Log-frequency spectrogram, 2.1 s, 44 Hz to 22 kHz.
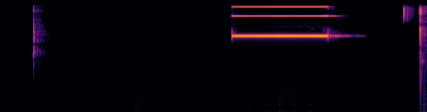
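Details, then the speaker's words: Completion beep of an ear thermometer placed in the ear canal by the user: a single high-pitched half-second electronic beep. The reading shown was 36.6 °C. "piepst wieder und schon kann ich nämlich das thermometer hier raus nehmen und die temperatur schön ablesen"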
